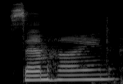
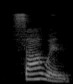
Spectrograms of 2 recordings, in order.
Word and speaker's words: Samhain: Okay, I'm getting Sam Samhine. I don't want to say it wrong and offend anyone. Um, let me see. There we go. Sawin. Sawin. Okay. So, I was very wrong.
